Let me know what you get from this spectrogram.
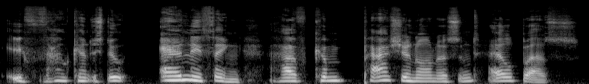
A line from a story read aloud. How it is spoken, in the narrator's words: cried in sudden entreaty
